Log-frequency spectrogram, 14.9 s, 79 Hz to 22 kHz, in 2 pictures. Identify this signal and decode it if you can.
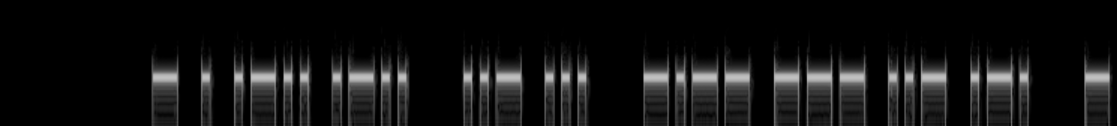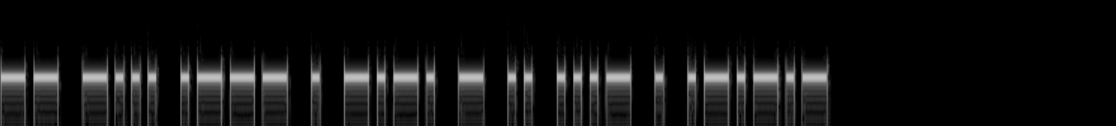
Morse code, heard as a keyed tone, about 22 wpm, 700 Hz. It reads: TELL US YOUR OBJECTIVE.
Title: Sentences from Top 1200 Words 22wpm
